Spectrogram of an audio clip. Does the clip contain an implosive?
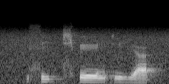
no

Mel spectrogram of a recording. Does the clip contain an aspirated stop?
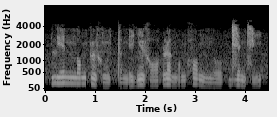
no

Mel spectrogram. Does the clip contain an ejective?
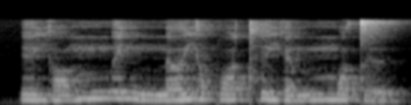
no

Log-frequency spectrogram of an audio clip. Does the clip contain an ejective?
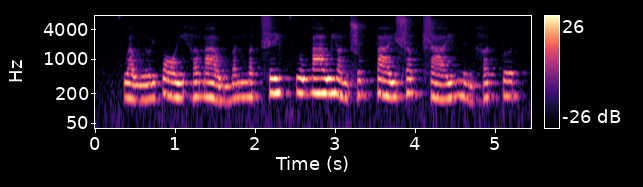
no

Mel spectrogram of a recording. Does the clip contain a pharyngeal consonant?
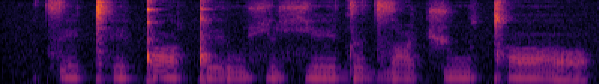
no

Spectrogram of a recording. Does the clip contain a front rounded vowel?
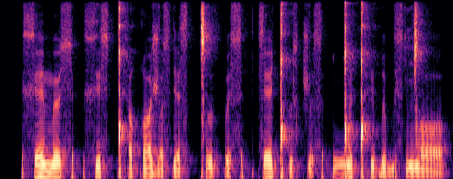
yes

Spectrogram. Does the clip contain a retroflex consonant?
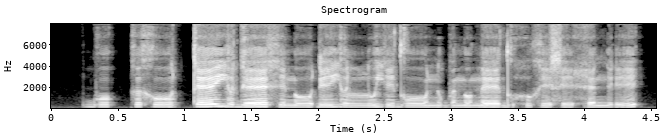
no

